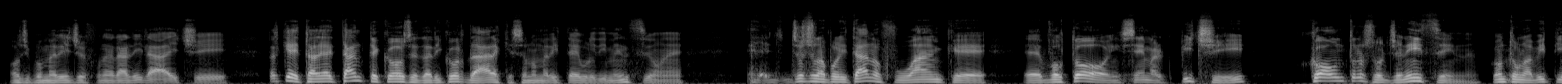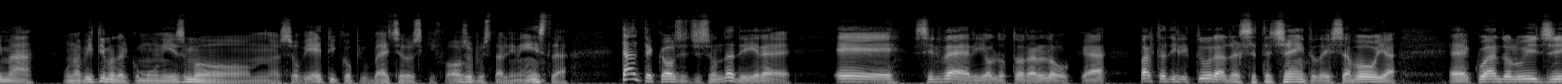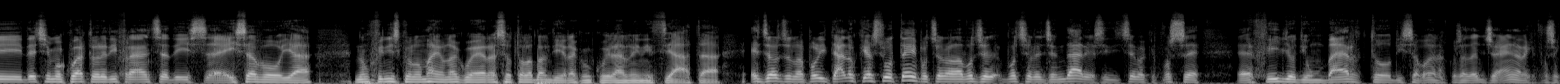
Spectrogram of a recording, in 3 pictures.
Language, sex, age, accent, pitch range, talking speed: Italian, male, 50-69, native, 90-120 Hz, 140 wpm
